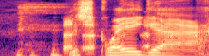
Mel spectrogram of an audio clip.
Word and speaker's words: Disgaea: It's called Disgaea. – Did it a whole lot better than I would say it. Disgaea.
